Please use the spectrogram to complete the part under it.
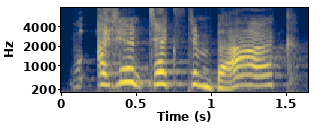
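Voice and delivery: Libby whining back at Avery; defensive sister. Acted. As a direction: protest like a hurt younger sister.

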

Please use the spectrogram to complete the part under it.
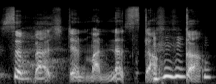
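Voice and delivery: slow, laughing New York Italian take on Maniscalco. Retold or imitated. Joking about her uncle, New York Italian accent. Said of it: "now it's a joke".

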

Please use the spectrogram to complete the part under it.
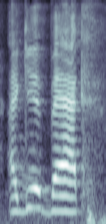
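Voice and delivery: ordinary delivery

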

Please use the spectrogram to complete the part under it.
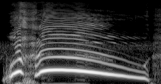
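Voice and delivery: very high, loud whoop of joy. Acted. Zeta swinging through an obstacle, whooping loudly. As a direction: holler it like swinging through easily. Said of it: "whooping and hollering".

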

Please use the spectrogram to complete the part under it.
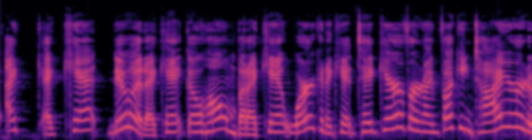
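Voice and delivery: mock whiny Sylvia. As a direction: complain like an overwhelmed mom.

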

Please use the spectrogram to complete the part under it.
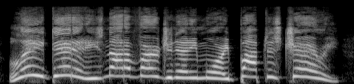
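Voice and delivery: high, loud hammed-up New York holler; New York scream. Shepherd proclaiming the learner's success, mock New York scream. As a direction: scream it like an excited New Yorker announcing big news. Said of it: "screaming with a New, New York accent".

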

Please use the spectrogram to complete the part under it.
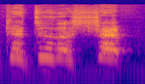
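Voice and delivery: captain calling out. Acted. Game master voices the captain ordering everyone to the ship, shouting. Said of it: "Captain Reveda calls out".

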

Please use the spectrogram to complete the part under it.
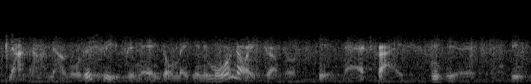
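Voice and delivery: soft lullaby murmur. Acted. Settling the dog to sleep.

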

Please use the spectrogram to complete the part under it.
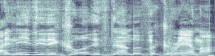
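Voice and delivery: put-on slow insistent old grandma. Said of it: "doing my own grandma voice".

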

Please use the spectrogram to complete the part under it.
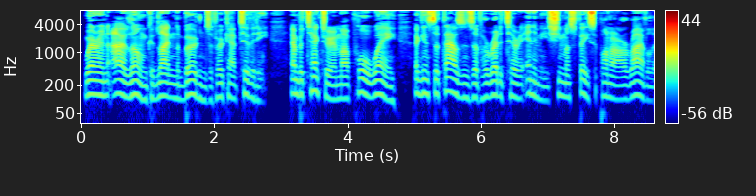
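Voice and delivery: measured audiobook narration; story narration. A narrator's reading. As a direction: read it like a classic novel.

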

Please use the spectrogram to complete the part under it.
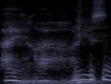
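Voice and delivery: halting imitated whisper; whispered word-searching. Passenger hunting for the English word, halting whisper. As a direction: grope for the word under your breath, whispering.

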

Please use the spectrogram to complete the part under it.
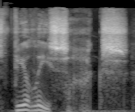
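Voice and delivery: proud Dice. Retold or imitated. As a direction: savor every word like a proud collector. Dice proudly showing socks.

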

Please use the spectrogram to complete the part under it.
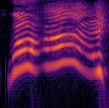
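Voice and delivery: very high, loud cat voice; snooty bored cat. Retold or imitated. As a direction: chirp it like a smug cat. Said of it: "then the cat said".

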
